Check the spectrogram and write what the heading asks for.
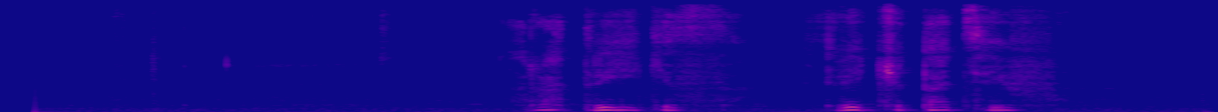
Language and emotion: Russian, neutral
